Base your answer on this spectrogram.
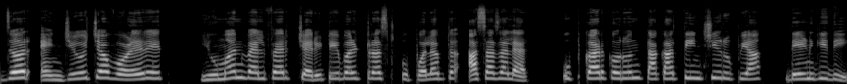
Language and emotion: Goan Konkani, neutral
